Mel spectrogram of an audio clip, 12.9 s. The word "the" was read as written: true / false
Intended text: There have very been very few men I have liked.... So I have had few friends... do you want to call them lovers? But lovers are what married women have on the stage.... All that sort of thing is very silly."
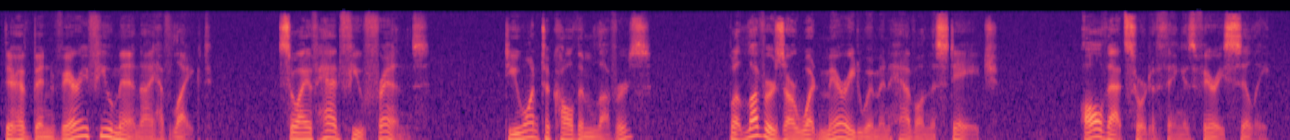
true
